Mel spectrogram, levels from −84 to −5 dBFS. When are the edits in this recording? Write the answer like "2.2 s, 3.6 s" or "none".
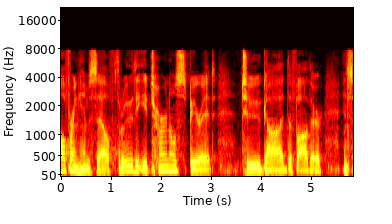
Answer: none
